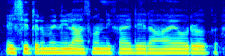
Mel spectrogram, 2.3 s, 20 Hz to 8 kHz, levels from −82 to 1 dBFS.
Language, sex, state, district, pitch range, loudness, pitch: Hindi, male, Andhra Pradesh, Anantapur, 145-155 Hz, -31 LUFS, 150 Hz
